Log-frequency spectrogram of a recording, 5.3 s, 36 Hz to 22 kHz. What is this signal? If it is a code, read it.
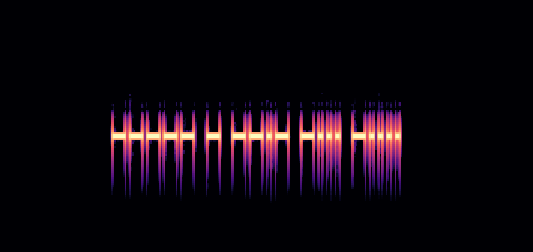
Morse code, heard as a keyed tone, about 28 wpm, 700 Hz. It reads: 0TQB6
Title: Code Groups - 5 Letter:Numbers - 28wpm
